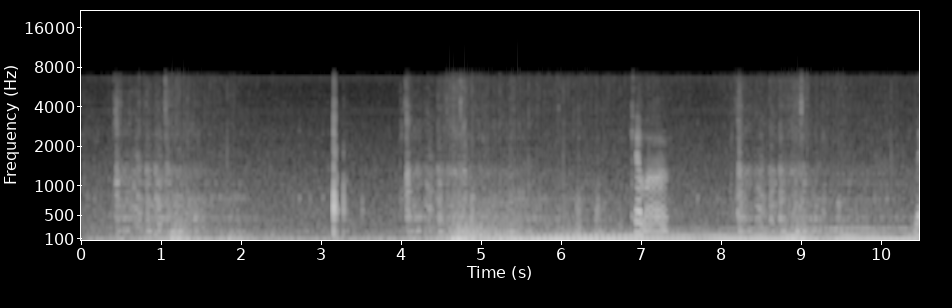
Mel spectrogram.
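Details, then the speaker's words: 1997 Chevy Malibu with about three gallons of fuel: starter whirs, engine catches and fires briefly, then drops out instead of idling; starts then stalls every attempt, theft light flashing, anti-theft system suspected. "I put about three gallons in and it's just not wanting to do anything and every time we try to start it that's what happens"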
